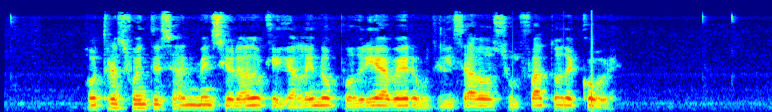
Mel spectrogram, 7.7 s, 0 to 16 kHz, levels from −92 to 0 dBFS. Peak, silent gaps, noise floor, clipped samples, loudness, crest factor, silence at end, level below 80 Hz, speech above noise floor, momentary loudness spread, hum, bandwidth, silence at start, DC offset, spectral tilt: -6 dBFS; none; -64 dBFS; under 0.1%; -22 LUFS; 18 dB; 1.6 s; -62 dBFS; 42 dB; 8 LU; none; 11 kHz; 0.9 s; under 0.1%; -4 dB/octave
